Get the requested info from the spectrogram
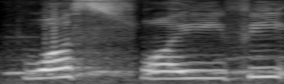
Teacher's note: یا ساکن ہے، اس سے پہلے زبر ہے تو یائی لین، اس کو نرمی سے ادا کریں گے۔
